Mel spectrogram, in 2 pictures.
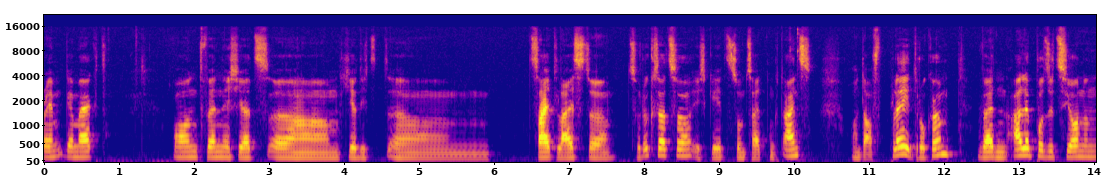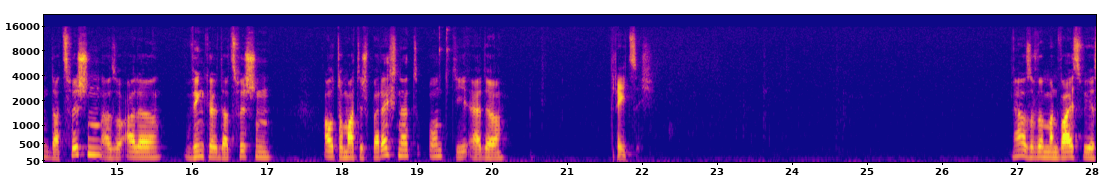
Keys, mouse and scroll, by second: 9.9 click, 19.2 click.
